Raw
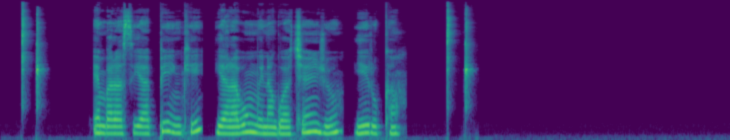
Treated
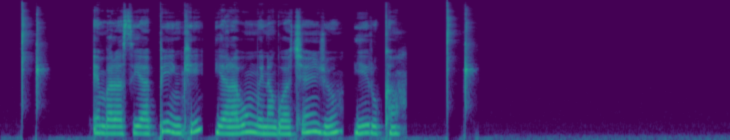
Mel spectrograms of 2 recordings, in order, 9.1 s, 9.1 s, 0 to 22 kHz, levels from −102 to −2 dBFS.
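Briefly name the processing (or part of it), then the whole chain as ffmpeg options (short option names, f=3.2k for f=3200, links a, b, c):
serial compression, peaks first: -filter_complex "[0:a]asettb=1/sr,asplit=3[a][b][c];[a]atrim=end=0.484[d];[b]atrim=start=0.48:end=1.27,asetpts=PTS-STARTPTS,afade=t=in:d=0.004:c=qsin,afade=t=out:st=0.786:d=0.004:c=qsin,equalizer=f=600:t=o:w=2.2:g=-5[e];[c]atrim=start=1.266[f];[d][e]acrossfade=d=0.004:c1=hsin:c2=qsin[g];[g][f]acrossfade=d=0.004:c1=qsin:c2=hsin,acompressor=threshold=-35dB:ratio=6,acompressor=threshold=-40dB:ratio=3,volume=4dB"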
